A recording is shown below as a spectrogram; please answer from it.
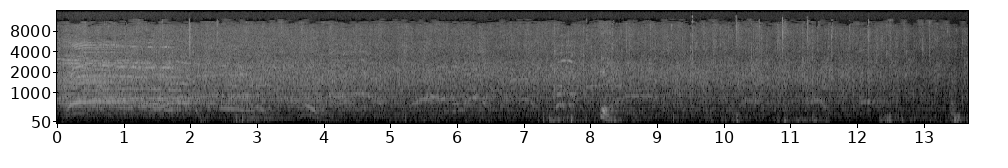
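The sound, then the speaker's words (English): Audience applause at the Carolina Theater in downtown Durham, welcoming a bluegrass band on stage: dense, sustained clapping with scattered whoops and a voice speaking over it, slowly thinning toward the end. “Welcome them to the Carolina Theater, downtown Durham. Give them a big hand.”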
